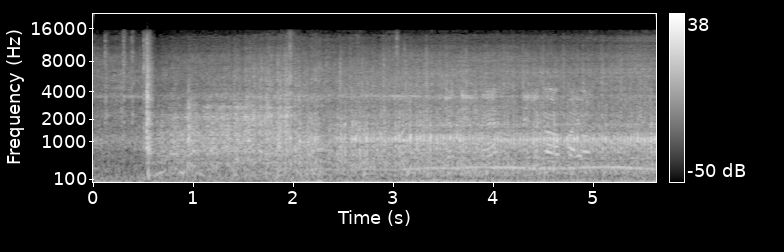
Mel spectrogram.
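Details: Diesel tractor-unit truck with two dead 150 Ah batteries, jump-started with a portable jump starter. It cranks briefly, catches and settles into a steady low idle rumble with a faint tone. Normal diesel start and idle.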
